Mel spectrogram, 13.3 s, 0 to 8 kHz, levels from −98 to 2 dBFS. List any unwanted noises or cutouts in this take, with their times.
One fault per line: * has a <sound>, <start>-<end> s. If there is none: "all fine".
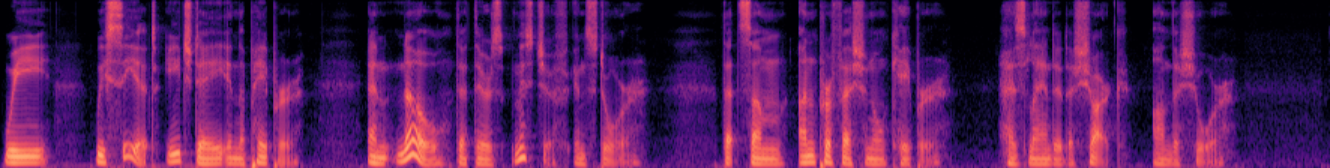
all fine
